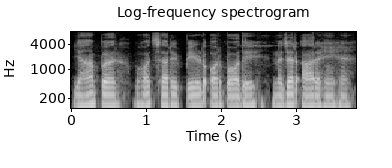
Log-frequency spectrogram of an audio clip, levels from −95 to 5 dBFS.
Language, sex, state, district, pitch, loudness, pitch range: Hindi, male, Uttar Pradesh, Lucknow, 120 Hz, -19 LUFS, 115-125 Hz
